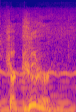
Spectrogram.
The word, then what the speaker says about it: charcuterie: Pepperoni pizza is technically charcuterie.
